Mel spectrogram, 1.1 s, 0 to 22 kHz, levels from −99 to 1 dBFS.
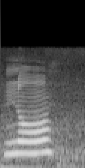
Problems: background sounds at intervals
